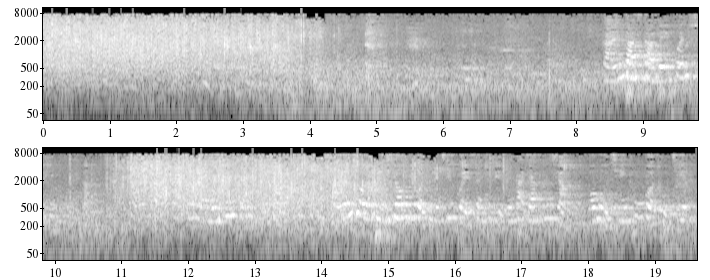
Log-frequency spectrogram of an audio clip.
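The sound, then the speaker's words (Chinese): An audience claps steadily for about twenty seconds to welcome a speaker, a dense, crackling wash of many hands that dips briefly, then swells louder again before easing toward the end. “请大家掌声欢迎。”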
